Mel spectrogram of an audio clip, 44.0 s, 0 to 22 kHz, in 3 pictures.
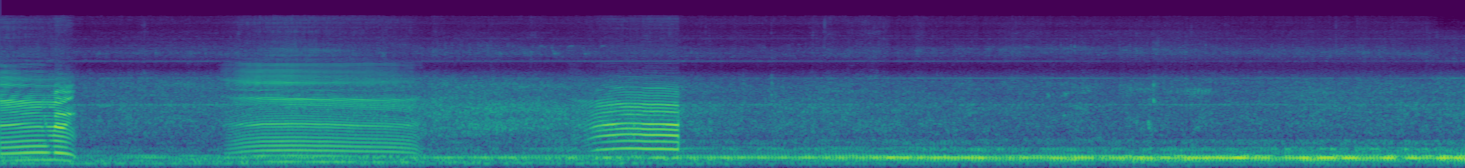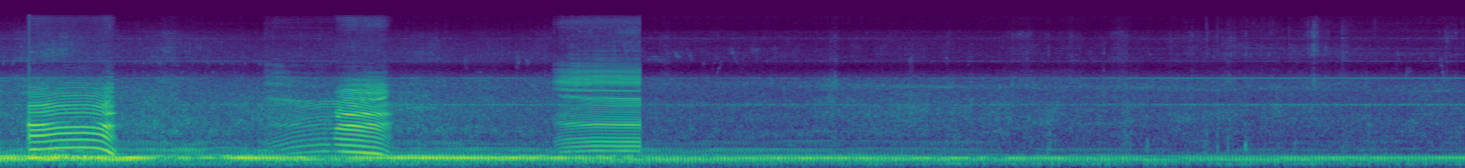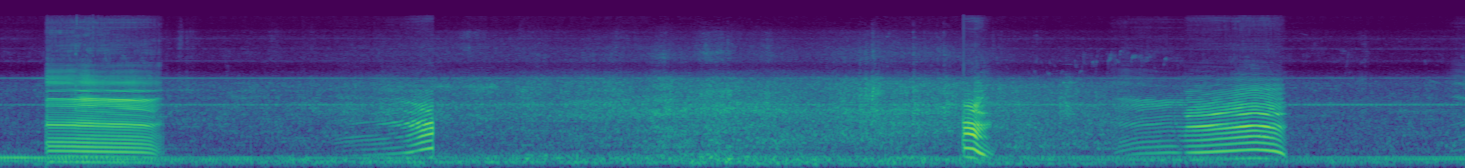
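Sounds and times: cattle mooing: 0.0s - 0.8s, 2.2s - 4.4s, 5.8s - 6.9s, 14.9s - 15.9s, 17.2s - 18.7s, 20.2s - 21.1s, 29.8s - 31.0s, 32.6s - 33.7s, 38.9s - 39.3s, 40.4s - 42.2s
steady low hum: 0.0s - 43.9s.

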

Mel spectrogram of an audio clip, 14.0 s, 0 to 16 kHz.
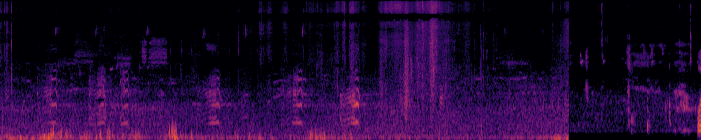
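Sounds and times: geese honking: 0.7s - 7.4s
footsteps on grass: 3.8s - 10.0s.

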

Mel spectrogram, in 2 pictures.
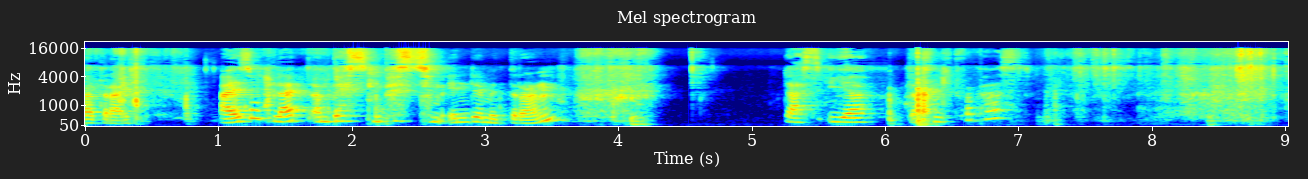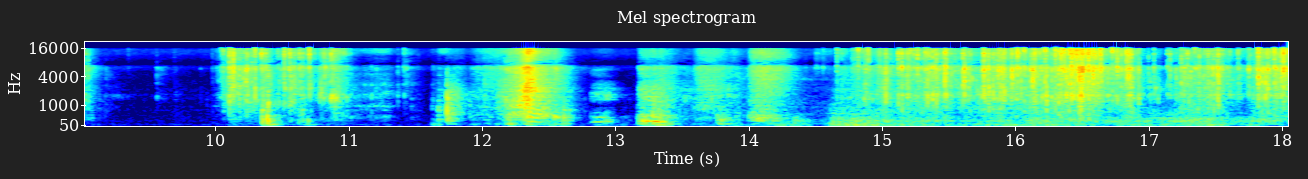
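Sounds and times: plastic bag crinkling: 10.0s - 11.5s, 14.5s - 18.0s
cardboard box and paper rustling: 14.6s - 18.0s.

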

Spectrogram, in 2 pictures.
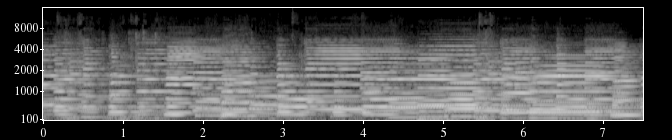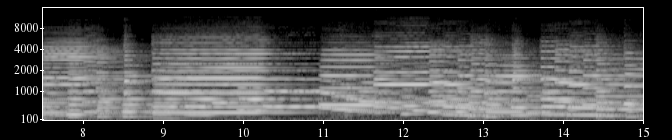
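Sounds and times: light instrumental music: 0.0s - 10.8s.

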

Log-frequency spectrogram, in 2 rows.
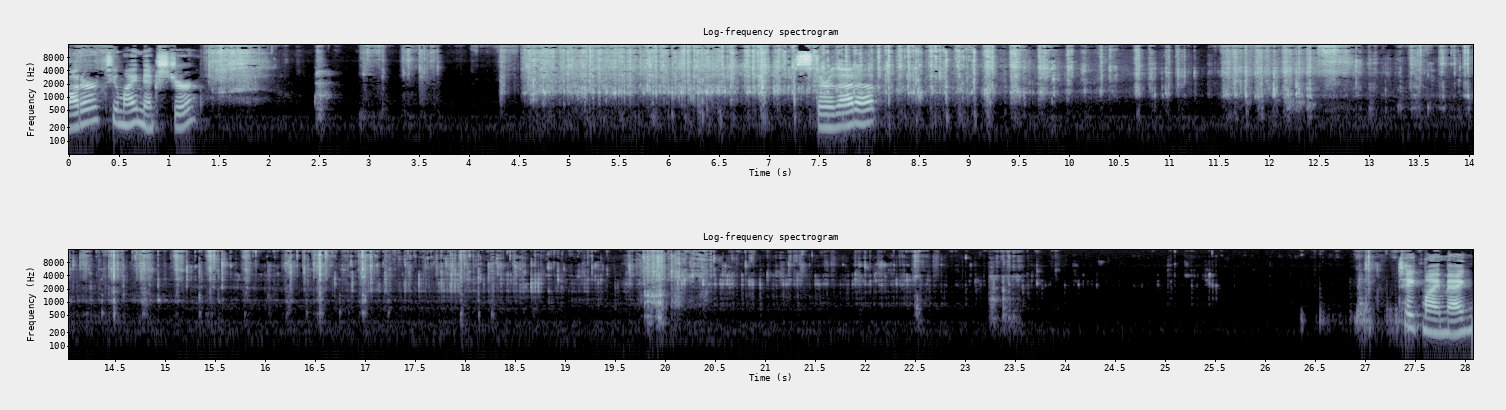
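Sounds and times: clicks and drips: 15.5s - 25.6s.

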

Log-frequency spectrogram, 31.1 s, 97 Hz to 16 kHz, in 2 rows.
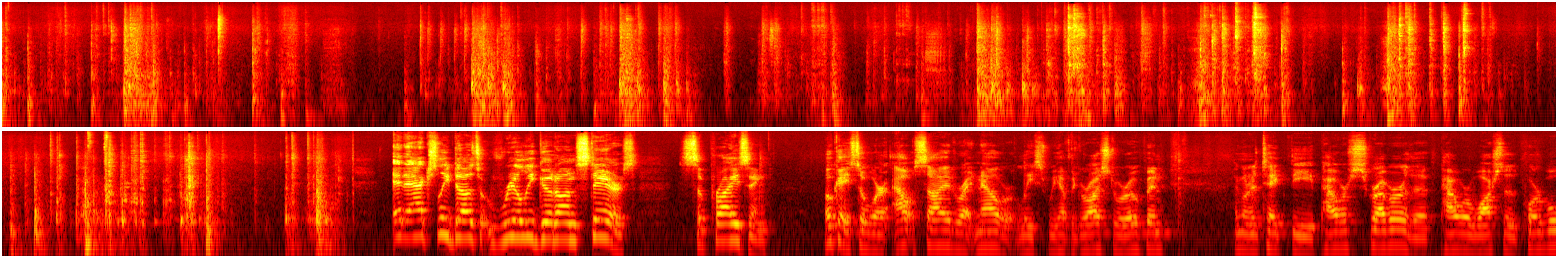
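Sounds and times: tool box wheels thumping stairs: 0.0s - 3.4s, 4.0s - 15.0s
boots on wooden steps: 0.0s - 17.9s.

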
